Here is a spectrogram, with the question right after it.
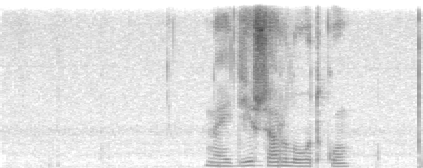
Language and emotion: Russian, neutral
